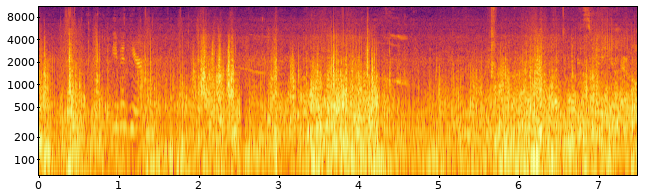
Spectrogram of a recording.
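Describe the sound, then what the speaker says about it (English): Strong wind on the Woolgoolga headland in Australia buffets the microphone with a loud, continuous broadband roar that swells and eases without a break. "it was windy, like the birds were blowing away windy"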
